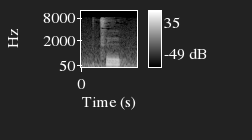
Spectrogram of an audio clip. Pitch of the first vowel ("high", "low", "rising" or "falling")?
low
